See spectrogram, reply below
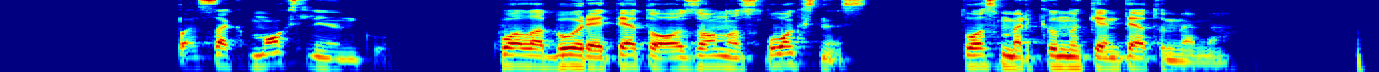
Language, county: Lithuanian, Vilnius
